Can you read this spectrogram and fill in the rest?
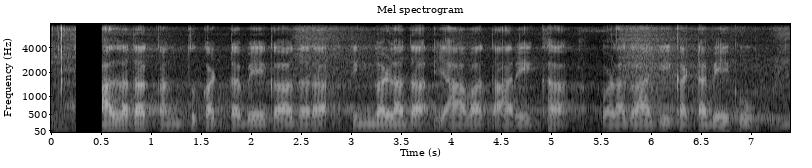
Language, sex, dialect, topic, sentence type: Kannada, male, Northeastern, banking, question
